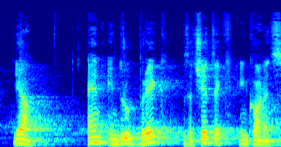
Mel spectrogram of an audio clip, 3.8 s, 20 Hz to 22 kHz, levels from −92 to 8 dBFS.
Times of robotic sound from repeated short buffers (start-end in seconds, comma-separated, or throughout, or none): none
